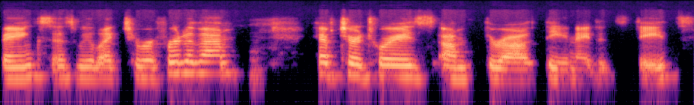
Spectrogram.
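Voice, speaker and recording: Speaking at a medium pitch, a woman with an American accent keeps her intonation fairly even. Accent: Chicago accent on some words. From Chicago, US Midwest. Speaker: bank executive. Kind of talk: webinar presentation. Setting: online webinar. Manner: many filler ums.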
